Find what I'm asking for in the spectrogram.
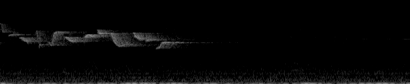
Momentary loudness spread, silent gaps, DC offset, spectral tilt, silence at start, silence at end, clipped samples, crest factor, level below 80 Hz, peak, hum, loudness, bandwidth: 26 LU; none; under 0.1%; -1.5 dB/octave; 0 s; 0 s; under 0.1%; 18 dB; -54 dBFS; -22 dBFS; none; -37 LUFS; 15.5 kHz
